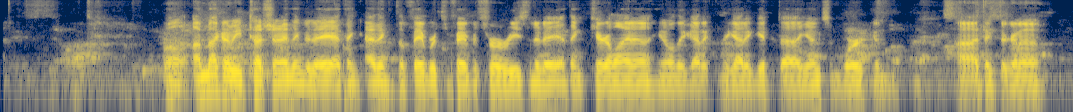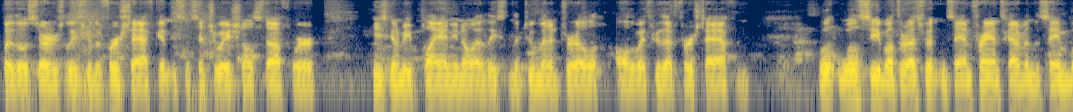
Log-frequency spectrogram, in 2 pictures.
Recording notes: The 2023 Circa Contests Live Part 3. Apologies for the echo for the first 20 minutes.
